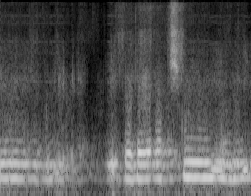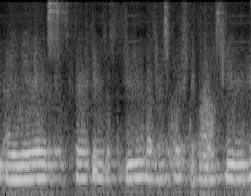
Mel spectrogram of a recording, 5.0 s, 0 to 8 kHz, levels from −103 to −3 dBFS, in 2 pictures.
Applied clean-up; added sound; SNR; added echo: neural separator model SepFormer DNS4.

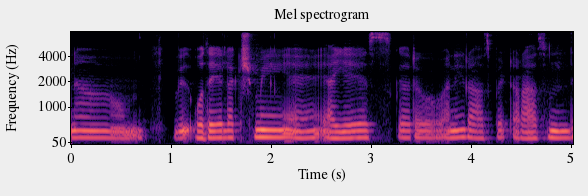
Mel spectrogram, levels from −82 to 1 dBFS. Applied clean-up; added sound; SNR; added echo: none; none; none; none.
